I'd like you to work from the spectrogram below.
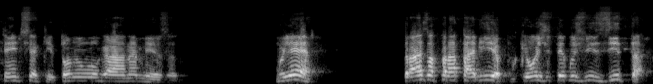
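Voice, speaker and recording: A man voicing a kind old bishop who welcomes a stranger warmly and firmly. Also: a little high, expressive, normal speed, distant mic, pitched above the performer's own voice. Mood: welcoming. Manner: warm, hospitable, firm.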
